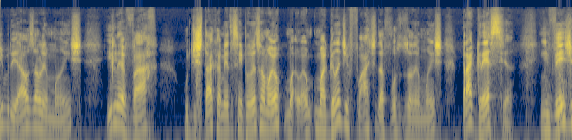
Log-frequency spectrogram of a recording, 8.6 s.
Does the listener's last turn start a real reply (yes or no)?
no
